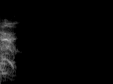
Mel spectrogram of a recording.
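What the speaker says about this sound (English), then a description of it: "apologies for coughing. It's gonna happen quite a bit." A single short cough, close and abrupt, lasting a fraction of a second and then silence.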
